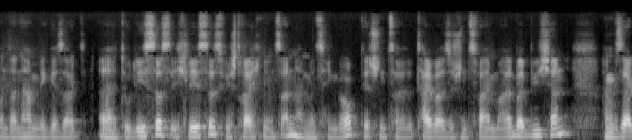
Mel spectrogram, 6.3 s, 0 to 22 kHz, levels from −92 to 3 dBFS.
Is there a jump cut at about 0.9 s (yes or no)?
yes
